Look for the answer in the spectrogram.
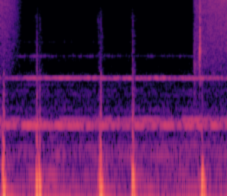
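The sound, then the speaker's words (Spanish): A muffled, low heartbeat thumps steadily in paired beats, dull, like a watch wrapped in cotton, about three double-thuds over a couple of seconds, with a faint steady hum underneath and no voices. “Era un rumor sordo, ahogado, frecuente, muy análogo al que producía un reloj envuelto en algodón.”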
